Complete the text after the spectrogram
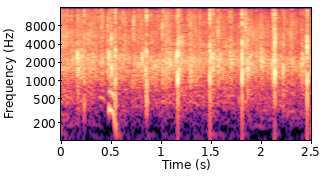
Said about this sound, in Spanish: Y son, vamos a darle, un aplauso a los que escuchan. ¿Verdad? Gracias.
